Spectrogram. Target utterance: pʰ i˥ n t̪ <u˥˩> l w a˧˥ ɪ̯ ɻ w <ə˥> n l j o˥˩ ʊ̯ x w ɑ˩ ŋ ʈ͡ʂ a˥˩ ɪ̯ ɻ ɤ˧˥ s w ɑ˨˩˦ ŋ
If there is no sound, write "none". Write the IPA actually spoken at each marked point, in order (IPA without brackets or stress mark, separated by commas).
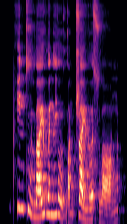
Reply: u˥˩, ə˥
